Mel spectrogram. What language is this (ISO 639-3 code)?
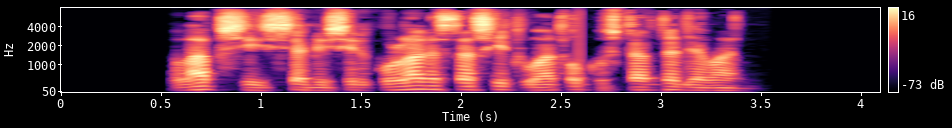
cat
